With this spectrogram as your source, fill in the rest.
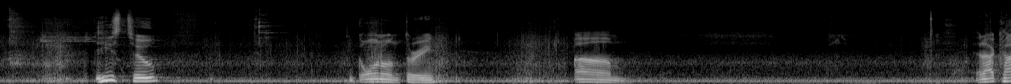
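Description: A man speaks in short, lively bursts close to a microphone.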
